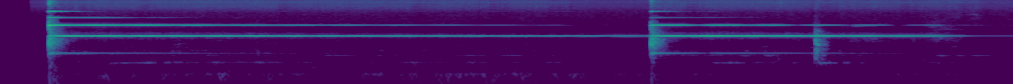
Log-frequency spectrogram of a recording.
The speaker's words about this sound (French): Donc je vais me servir d'une petite cloche. Et la petite cloche c'est simplement pour signaler le, début de la pratique et puis je sonnerai la cloche à la fin de la pratique.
